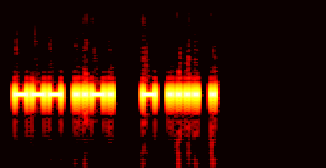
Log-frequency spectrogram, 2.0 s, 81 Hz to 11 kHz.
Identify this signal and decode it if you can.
Morse code, heard as a keyed tone, about 58 wpm, 700 Hz. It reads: OF THE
